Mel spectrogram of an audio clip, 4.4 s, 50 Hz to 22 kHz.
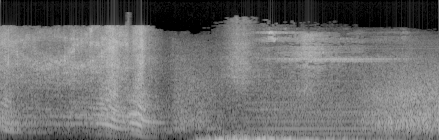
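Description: A NASCAR stock car's V8 passing with a falling engine note in the first second and a half. Then, about two seconds in, a deep bass hit and whoosh with held synth tones: a broadcast transition stinger.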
